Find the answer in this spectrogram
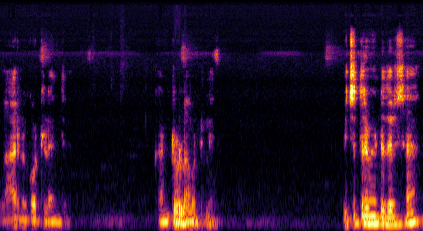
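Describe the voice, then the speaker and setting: A man's voice: on the low side, lively intonation, normal speed, vocal fry, warm tone, slightly rough. A man preaching a sermon at a Sunday house meeting, telling stories and asking rhetorical questions with lots of repetition. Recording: dull lo-fi recording.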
